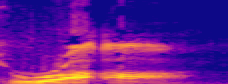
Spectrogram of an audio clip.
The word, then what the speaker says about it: ra'ah: is the word pronounced ra'ah. It sounds almost identical to the Egyptian sun god Ra.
